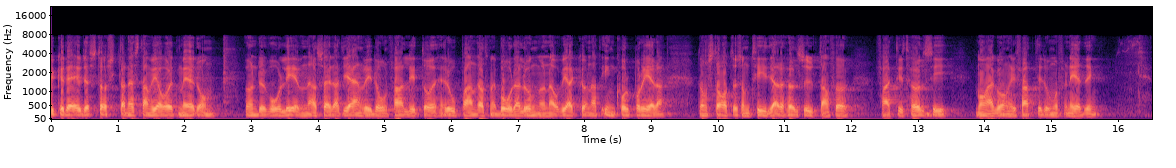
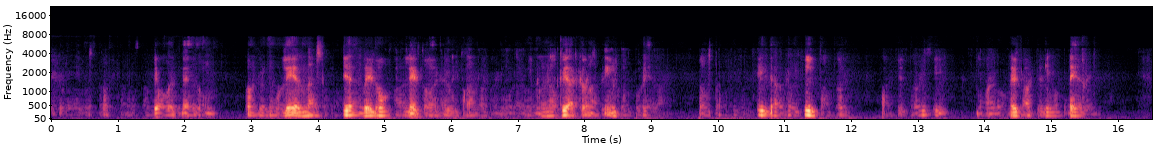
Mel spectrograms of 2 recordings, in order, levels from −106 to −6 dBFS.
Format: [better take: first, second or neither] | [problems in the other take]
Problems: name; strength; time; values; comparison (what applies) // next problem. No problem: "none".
first | noise reduction (neural mask model DeepFilterNet 3)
